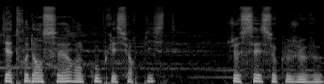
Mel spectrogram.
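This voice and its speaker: With music in the background, the speaker keeps fairly even intonation at a moderate pace. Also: man. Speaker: poet narrator. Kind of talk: poetic narration. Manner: a bit quiet.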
